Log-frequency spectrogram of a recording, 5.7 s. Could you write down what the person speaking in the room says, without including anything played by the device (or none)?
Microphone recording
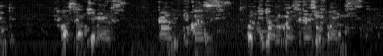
none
